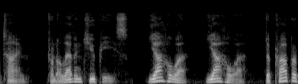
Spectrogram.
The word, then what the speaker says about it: Yahweh: Yahweh. The proper pronunciation of the name of Eloha, God as directed in his Torah teaching regarding his ha existence in our shalom.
